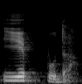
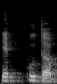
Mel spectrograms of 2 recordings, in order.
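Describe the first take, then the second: First: The word begins with a 'ye' glide. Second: The word begins with a plain 'e' sound. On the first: The speaker calls it right. "এটার উচ্চারণ হবে ইয়েপ্পুদা" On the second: The speaker calls it wrong. "এপ্পুদা বলবো না"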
